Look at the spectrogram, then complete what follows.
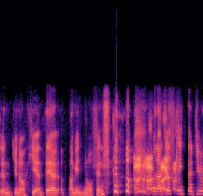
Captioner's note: laughs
